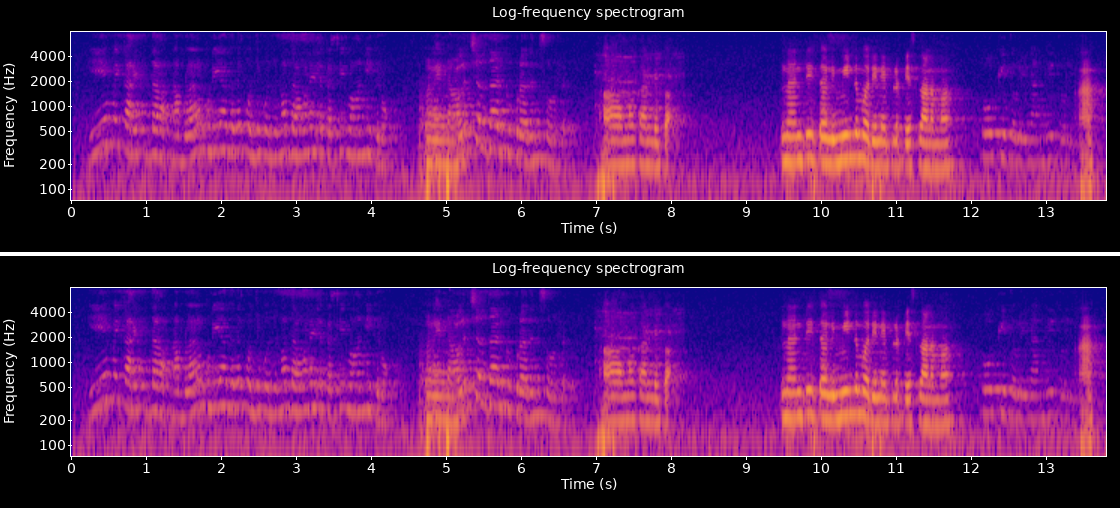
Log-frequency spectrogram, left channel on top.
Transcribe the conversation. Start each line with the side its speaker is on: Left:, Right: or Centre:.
Right: இ எம் ஐ கரெக்ட் தா நம்ளால முடியாதத கொஞ்ச கொஞ்சமா தவணைல கட்டி வாங்கிக்கிறோ ஆனா
Left: ம்
Right: இந்த அலைச்சல் தா இருக்க கூடாதுன் சொல்றே
Left: ஆமா கண்டிப்பா நன்றி தோழி
Right: அது
Left: மீண்டும் ஒரு இணைப்புல பேஸ்லா நம்ம
Right: ஓகே தோழி நன்றி தோழி
Left: ஆ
